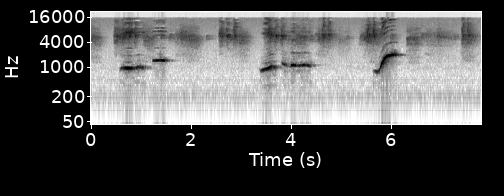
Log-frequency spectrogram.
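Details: African grey parrot, a talking pet bird, whistles indoors. There are three separate bursts: paired steady tones, a two-note phrase, then a loud, sharply rising slurred whistle. Quiet pauses fall between them.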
